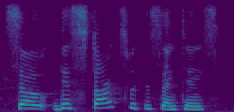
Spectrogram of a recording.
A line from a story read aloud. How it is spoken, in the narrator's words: Violet shrieked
